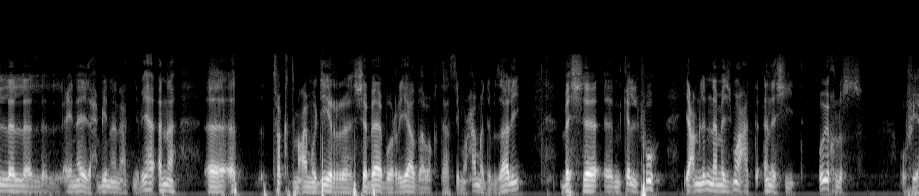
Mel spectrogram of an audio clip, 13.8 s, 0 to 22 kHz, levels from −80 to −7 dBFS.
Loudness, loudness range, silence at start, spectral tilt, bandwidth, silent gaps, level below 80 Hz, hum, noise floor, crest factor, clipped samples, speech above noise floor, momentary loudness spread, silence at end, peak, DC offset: -22 LUFS; 3 LU; 0 s; -6 dB/octave; 7 kHz; none; -36 dBFS; none; -58 dBFS; 22 dB; under 0.1%; 36 dB; 15 LU; 0 s; 0 dBFS; under 0.1%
